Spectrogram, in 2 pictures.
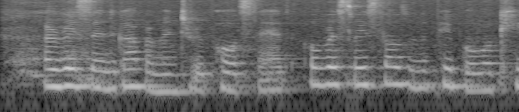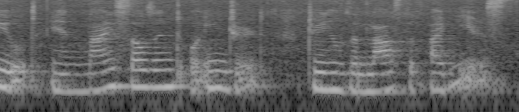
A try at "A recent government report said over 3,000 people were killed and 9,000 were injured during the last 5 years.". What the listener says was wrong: Notice how flat her voice is. There's no stress, there's no intonation, there's no pausing. She doesn't pause between anything.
